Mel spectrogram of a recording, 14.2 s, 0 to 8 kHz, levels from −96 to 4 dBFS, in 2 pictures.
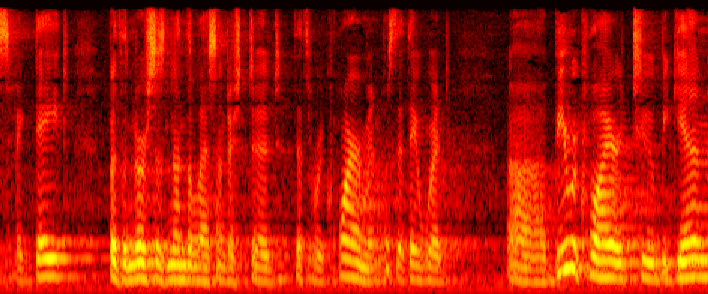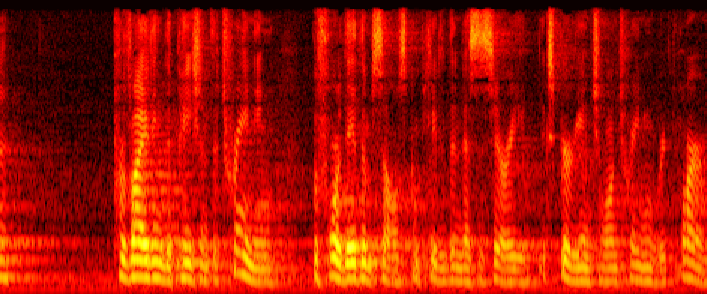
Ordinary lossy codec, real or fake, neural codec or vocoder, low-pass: MP3, 48 kbps; real; none; 7.2 kHz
